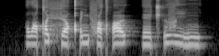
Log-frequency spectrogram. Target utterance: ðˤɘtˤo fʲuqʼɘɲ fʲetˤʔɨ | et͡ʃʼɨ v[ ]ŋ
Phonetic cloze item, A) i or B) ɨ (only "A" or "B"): A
